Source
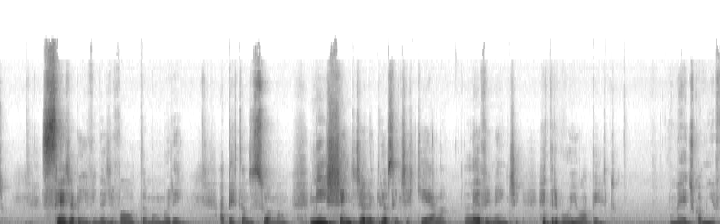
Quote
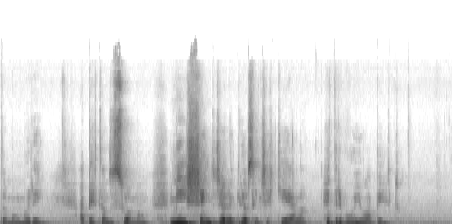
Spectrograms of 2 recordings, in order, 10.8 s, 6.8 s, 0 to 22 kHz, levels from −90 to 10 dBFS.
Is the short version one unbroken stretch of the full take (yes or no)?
no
